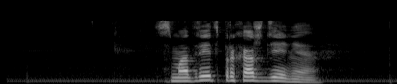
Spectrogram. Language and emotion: Russian, neutral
